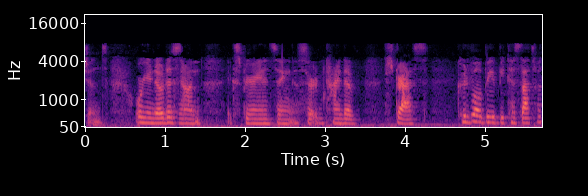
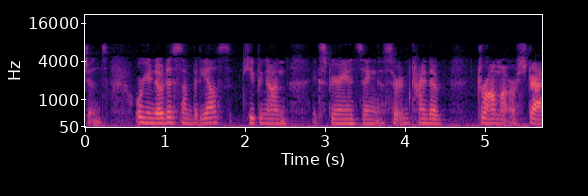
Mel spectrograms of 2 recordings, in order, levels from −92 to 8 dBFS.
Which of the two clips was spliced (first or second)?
first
